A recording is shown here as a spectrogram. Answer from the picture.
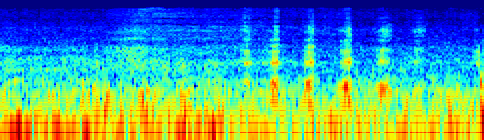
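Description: Wind buffeting a phone microphone in open desert: an irregular, gusting low rumble, with faint voices in the background.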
